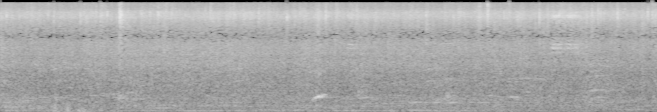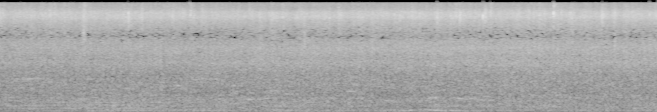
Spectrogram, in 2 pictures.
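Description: Heavy rain pouring steadily, an even hiss, with two sharp knocks about two and five seconds in.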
